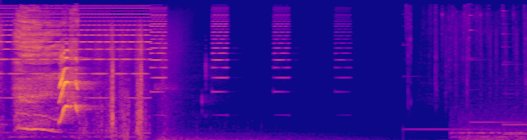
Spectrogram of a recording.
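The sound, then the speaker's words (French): A rising electronic whine charges up, then a sharp thump-like discharge of a defibrillator shock, followed by a few spaced electronic beeps and a steady tone. “veuillez utiliser le défibrillateur à votre gauche.”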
